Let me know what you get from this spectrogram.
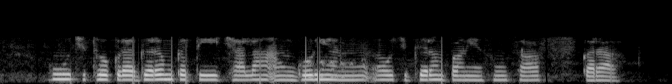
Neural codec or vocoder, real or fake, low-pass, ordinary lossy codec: none; real; 3.6 kHz; Opus, 64 kbps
